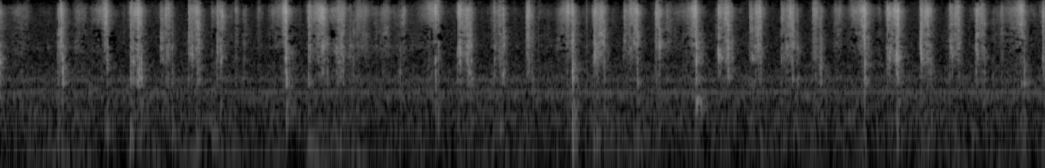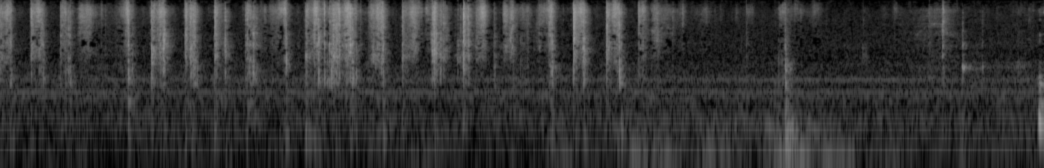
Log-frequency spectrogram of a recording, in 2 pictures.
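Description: Lenormand oracle cards being shuffled by hand, a long run of quick, crisp riffling flicks in uneven bursts, close and fairly quiet, with no voices.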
